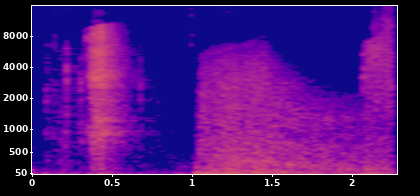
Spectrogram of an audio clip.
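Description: A pistol fires a single sharp shot.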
